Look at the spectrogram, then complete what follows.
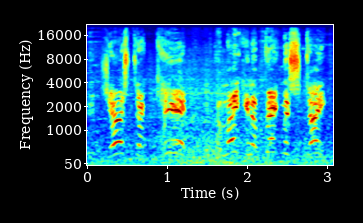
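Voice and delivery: high, loud scolding cry; forceful shout. Acted. Arthur yelling at Jamie in the standoff, loud. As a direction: yell to shake sense into him. Arthur argues with armed kid.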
